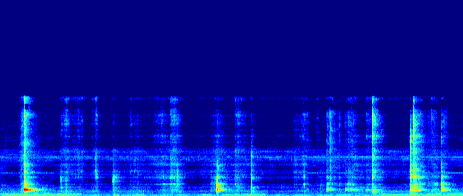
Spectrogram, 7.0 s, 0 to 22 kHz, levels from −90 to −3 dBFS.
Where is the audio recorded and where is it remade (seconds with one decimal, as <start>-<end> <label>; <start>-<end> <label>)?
0.0-0.8 recorded; 0.8-4.6 remade; 4.6-5.3 recorded; 5.3-6.3 remade; 6.3-7.0 recorded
